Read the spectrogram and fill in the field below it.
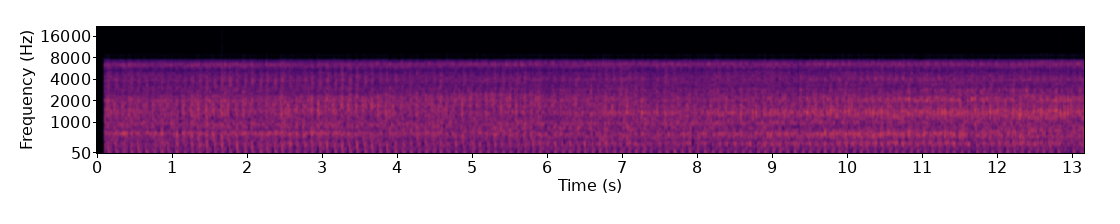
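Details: Yamaha XT 500 single-cylinder at idle after cam chain tensioner adjustment: steady, rapid metallic ticking rides evenly over the idle beat; persistent top-end noise, cause not pinned down.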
